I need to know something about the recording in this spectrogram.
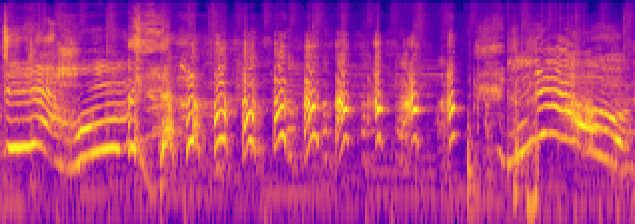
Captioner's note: laughs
